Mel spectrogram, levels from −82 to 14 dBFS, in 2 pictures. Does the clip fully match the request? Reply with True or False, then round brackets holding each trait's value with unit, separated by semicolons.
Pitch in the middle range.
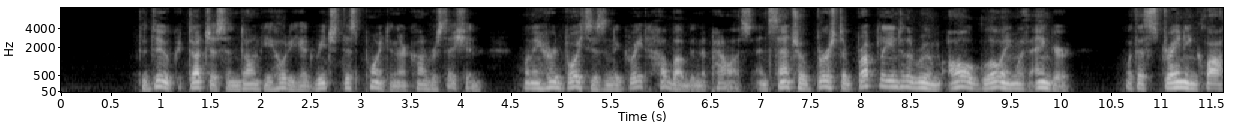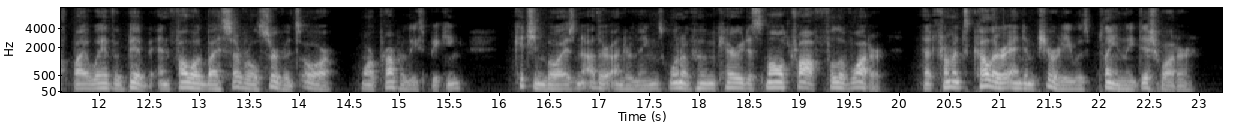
False (120 Hz)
